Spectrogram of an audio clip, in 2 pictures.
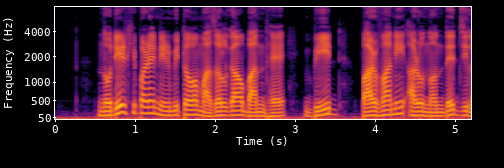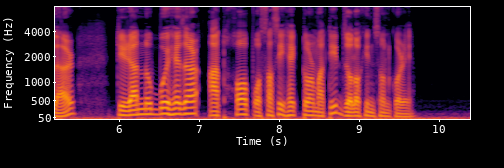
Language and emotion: Assamese, neutral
